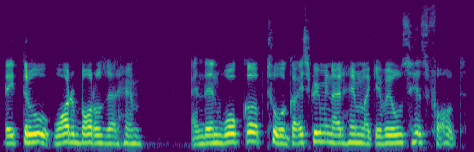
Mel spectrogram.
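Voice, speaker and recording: Male storyteller, a bit high-pitched, rambling casual delivery. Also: little pitch movement, moderate pace, darkish tone. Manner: rambling, full of restarts and fillers.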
